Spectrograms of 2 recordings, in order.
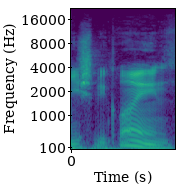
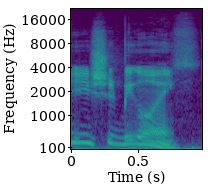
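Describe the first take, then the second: First: The tone is firm and serious. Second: The tone is soft and gentle. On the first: A firm telling to leave. "like with a serious tone" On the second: A gentle suggestion to leave. "like a gentler tone"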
